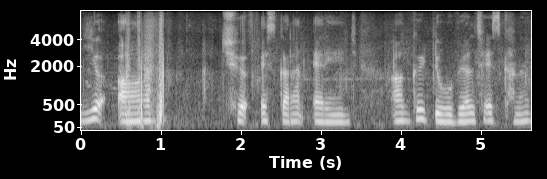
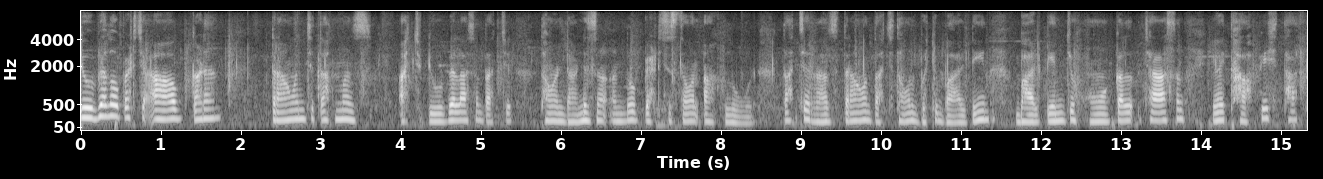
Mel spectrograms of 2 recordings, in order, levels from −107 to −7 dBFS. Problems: constant background noise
